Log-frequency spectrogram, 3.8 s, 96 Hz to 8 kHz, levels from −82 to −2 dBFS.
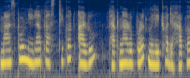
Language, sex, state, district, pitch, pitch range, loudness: Assamese, female, Assam, Kamrup Metropolitan, 235 Hz, 220-255 Hz, -17 LUFS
